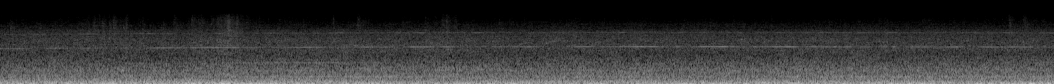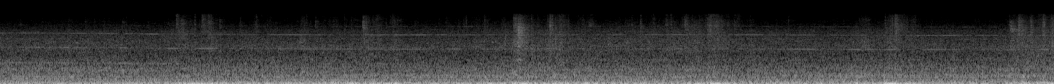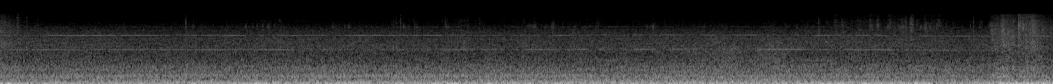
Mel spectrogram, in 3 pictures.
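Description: Interior of a moving bus: steady engine and road rumble with a thin, steady high whine, and a few brief rattles or knocks around the middle.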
